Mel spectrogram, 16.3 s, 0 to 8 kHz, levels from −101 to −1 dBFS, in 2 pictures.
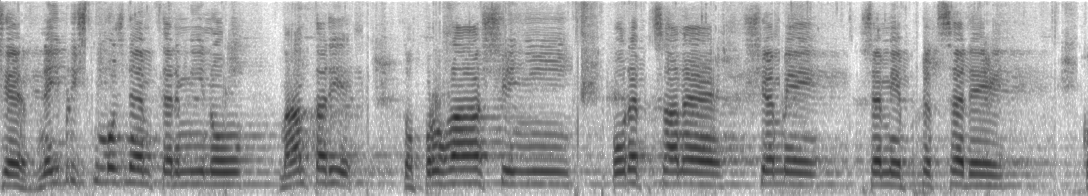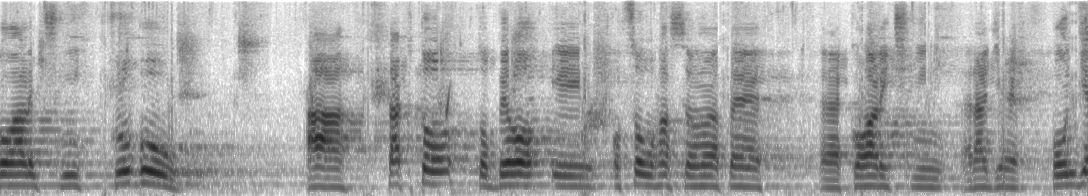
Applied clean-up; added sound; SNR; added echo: neural separator model SepFormer DNS4.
